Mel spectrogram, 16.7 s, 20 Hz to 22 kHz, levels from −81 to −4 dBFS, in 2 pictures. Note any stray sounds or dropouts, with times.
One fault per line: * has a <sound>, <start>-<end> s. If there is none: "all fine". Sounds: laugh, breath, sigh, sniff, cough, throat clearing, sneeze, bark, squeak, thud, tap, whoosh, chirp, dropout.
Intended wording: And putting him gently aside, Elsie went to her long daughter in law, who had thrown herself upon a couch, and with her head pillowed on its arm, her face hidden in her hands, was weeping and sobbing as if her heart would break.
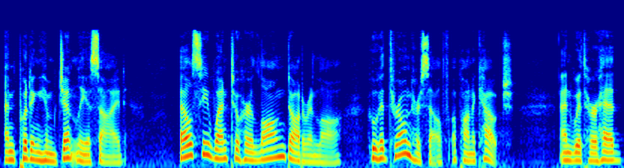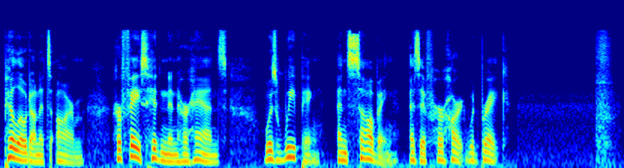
* has a breath, 16.2-16.5 s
